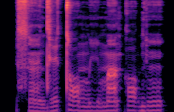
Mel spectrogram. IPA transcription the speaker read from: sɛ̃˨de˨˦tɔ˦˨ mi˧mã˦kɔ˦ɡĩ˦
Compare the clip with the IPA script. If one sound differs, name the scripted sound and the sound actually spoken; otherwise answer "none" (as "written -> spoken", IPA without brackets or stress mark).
none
